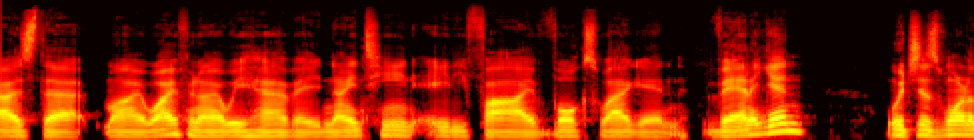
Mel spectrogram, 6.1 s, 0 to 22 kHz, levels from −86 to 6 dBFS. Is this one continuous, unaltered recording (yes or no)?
no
